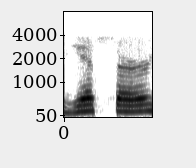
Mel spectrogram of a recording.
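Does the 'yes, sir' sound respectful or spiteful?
respectful. It is said sincerely and respectfully. The speaker truly means the respect. The speaker calls it right. "It means something"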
